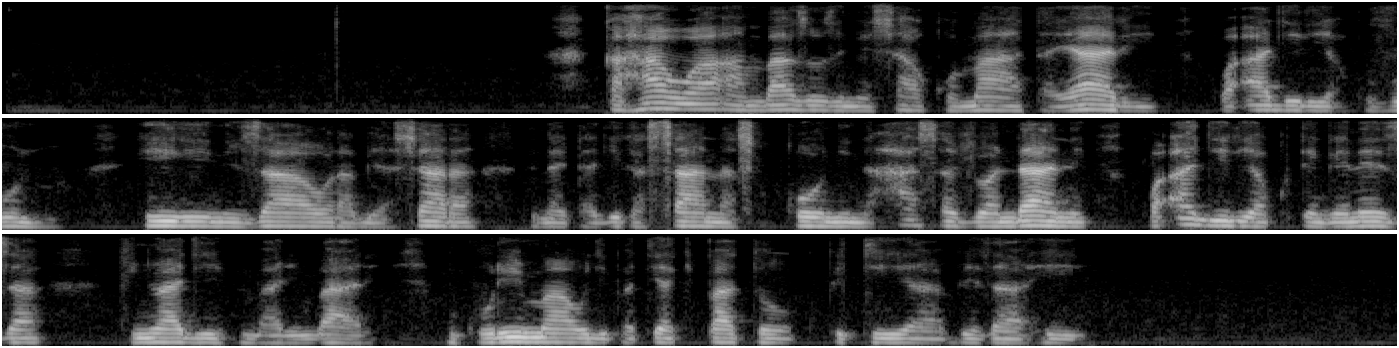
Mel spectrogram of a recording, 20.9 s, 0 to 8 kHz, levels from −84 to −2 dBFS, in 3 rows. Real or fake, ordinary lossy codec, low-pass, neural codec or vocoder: real; Opus, 32 kbps; 7.2 kHz; none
